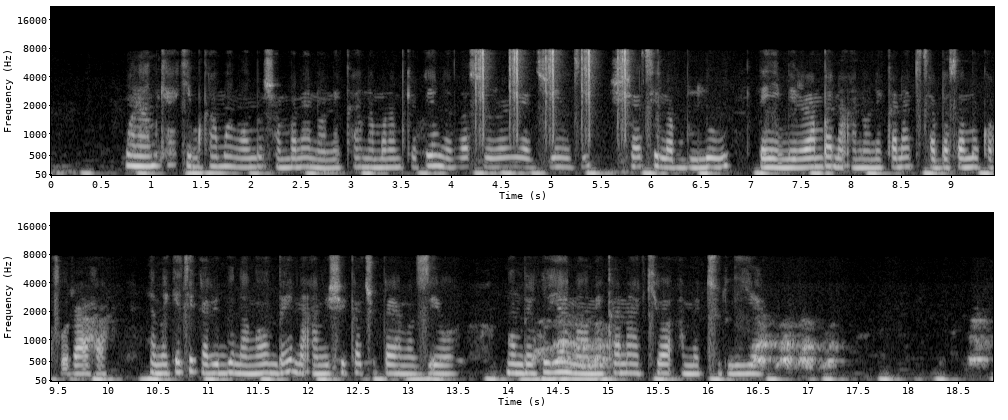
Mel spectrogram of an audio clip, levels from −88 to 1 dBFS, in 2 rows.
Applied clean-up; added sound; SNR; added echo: none; Camera; 3 dB; none.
